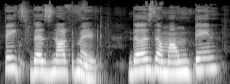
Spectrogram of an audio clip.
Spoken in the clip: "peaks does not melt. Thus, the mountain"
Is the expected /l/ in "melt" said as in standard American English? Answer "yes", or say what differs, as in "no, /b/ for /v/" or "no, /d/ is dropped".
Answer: yes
